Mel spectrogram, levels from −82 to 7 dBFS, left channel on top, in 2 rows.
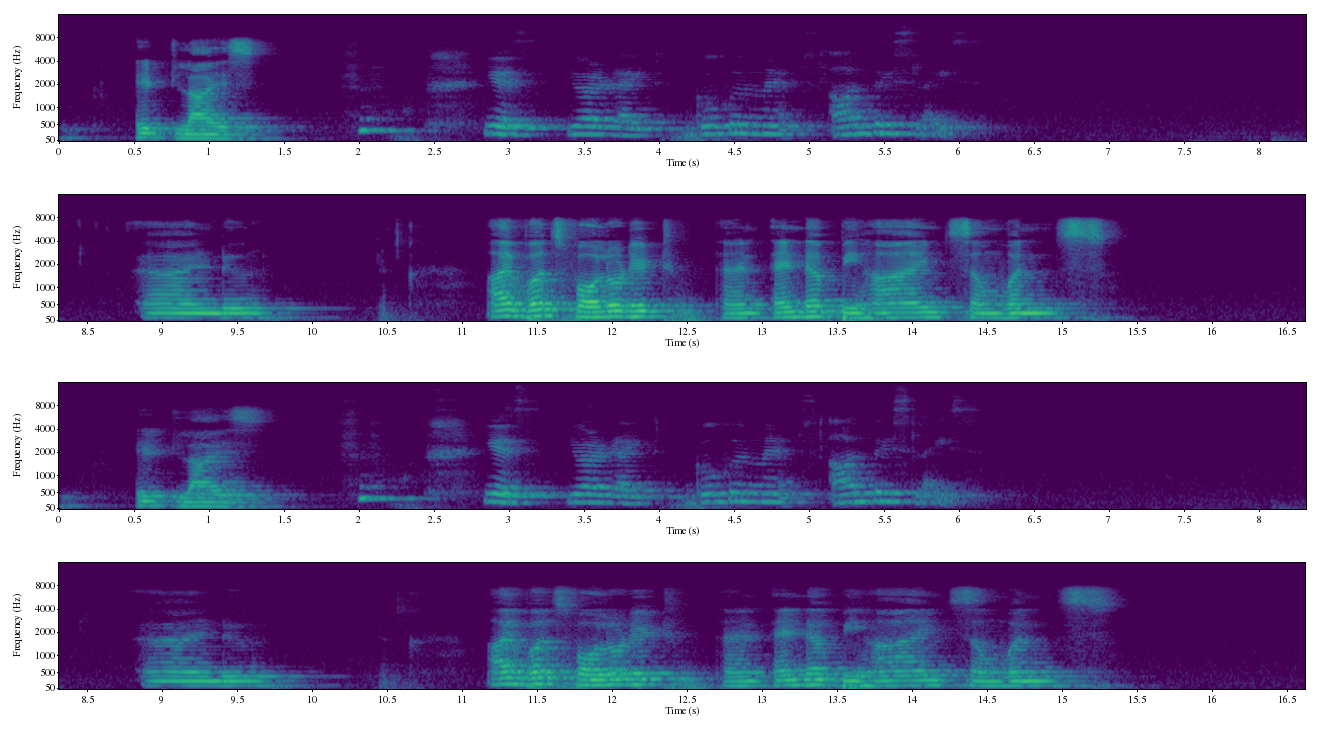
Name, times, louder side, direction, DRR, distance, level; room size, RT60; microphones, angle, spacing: voice 1, 0.5-1.3 8.8-9.7 11.2-15.4, left 3 dB, 60° left, 8 dB, 0.3 m, -26 dB
voice 2, 2.4-6.0, right 1 dB, 25° right, 1 dB, 0.6 m, -37 dB
5.2 x 2.9 x 2.9 m, 0.75 s
head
